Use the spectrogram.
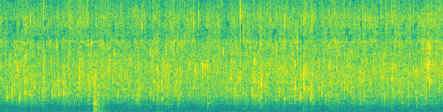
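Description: Garlic shrimp frying in a pan, a steady, even sizzle filling the whole stretch at moderate level, with one brief knock or clatter near the start and no voices.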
